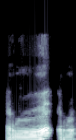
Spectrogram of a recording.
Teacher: jangan ikut bibirnya jangan ikut serta Ya seperti ta kemudian ro ro yang sukun itu kan tidak melibatkan bibir ya jadi bibirnya lebih tenang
